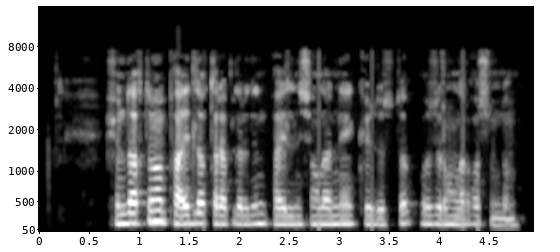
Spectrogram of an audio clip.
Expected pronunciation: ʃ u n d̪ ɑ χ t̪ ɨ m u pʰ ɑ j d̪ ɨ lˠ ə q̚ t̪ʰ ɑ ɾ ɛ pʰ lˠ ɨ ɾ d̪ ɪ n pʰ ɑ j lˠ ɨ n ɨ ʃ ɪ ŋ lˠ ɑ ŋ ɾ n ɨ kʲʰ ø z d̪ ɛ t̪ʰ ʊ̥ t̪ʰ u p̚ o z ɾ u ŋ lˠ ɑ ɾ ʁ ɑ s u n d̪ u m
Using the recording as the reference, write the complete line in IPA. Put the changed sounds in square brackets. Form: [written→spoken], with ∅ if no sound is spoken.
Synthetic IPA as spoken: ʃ u n d̪ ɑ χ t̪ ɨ m u pʰ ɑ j d̪ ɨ lˠ ə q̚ t̪ʰ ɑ ɾ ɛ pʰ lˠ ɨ ɾ d̪ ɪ n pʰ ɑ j lˠ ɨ n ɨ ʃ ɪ ŋ lˠ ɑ [ŋ→∅] ɾ n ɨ kʲʰ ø z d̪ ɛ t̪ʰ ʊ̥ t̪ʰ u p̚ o z ɾ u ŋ lˠ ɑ ɾ ʁ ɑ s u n d̪ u m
